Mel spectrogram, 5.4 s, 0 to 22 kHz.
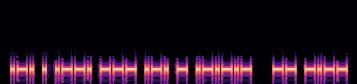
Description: Morse code, heard as a keyed tone, about 25 wpm, 600 Hz. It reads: REPORT. MY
